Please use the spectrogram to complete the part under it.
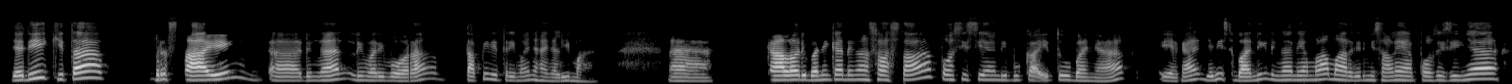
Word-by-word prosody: Jadi 255 +10 +3
kita 285 +5 +6 0.5
bersaing, 225 +2 +5
eee, 180 -1 -3
dengan 195 +7 +1
5.000 185 -3 -4
orang 240 +8 -3 0.2
tapi 195 +6 -3
diterimanya 195 -1 -9
hanya 165 -3 -9
5. 170 -3 -9 0.9
Nah, 160 -2 -3 0.6
kalau 205 0 +9
dibandingkan 220 +2 0
dengan 220 0 -5
swasta, 225 - 0
posisi 225 -1 -6
yang 210 -1 -8
dibuka 200 0 -5
itu 205 +1 -6
banyak, 175 +6 -5 0.4
ya 170 -2 -6
kan, 200 +8 -4
jadi 195 +1 -6
sebanding 195 +5 -2
dengan 210 0 -5
yang 205 0 -5
melamar. 225 -4 0
Jadi 190 +1 -8
misalnya, 190 0 -5
posisinya, 200 +7 0
205 Hz, 125 wpm, -23 LUFS, 185-230 Hz, 0.9 s, kalau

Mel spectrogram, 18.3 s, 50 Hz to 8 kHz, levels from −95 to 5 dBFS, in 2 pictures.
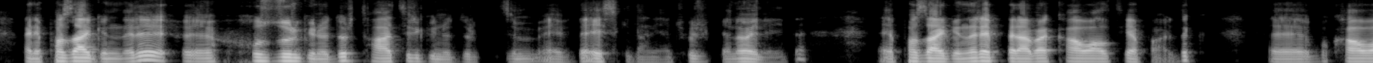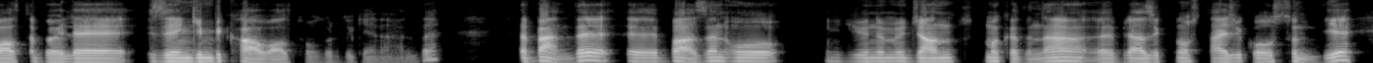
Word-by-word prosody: Hani 100 -2 -1
pazar 120 +2 +6
günleri, 110 +9 0
eee, 105 -2 -4
huzur 125 0 0
günüdür, 105 +3 -2
tatil 110 -4 -3
günüdür 90 -3 -13
bizim 95 -2 -16
evde 85 -1 -9
eskiden 85 -1 -8
çocukken 95 -1 -15
öyleydi. 85 -5 -4 0.5
Eee, - - -6
pazar 110 -1 +5
günleri 105 +4 +3
hep 120 -1 +3
beraber 105 +1 +5
kahvaltı 105 -2 0
yapardık. - - -7 0.5
Eee, 95 0 -6
bu - - -20
kahvaltı 105 0 +2
böyle 105 0 +2
zengin 115 0 +1
bir 115 - 0
kahvaltı 90 -1 -1
olurdu 90 0 -22
genelde. 85 -2 -16 0.7
Ben 95 +1 +4
de, 140 0 +2
eee, 110 -2 -2
bazen 120 +5 +1
o 115 -1 -1 0.3
yönümü 110 0 -6
canlı 110 0 +3
tutmak 115 -3 -7
adına, 115 +5 0
e, 105 -1 -4
birazcık 105 0 -3
nostaljik 105 0 -3
olsun 105 -4 -5
diye 140 +7 +2
105 Hz, 140 wpm, -24 LUFS, 95-115 Hz, 0.7 s, pazar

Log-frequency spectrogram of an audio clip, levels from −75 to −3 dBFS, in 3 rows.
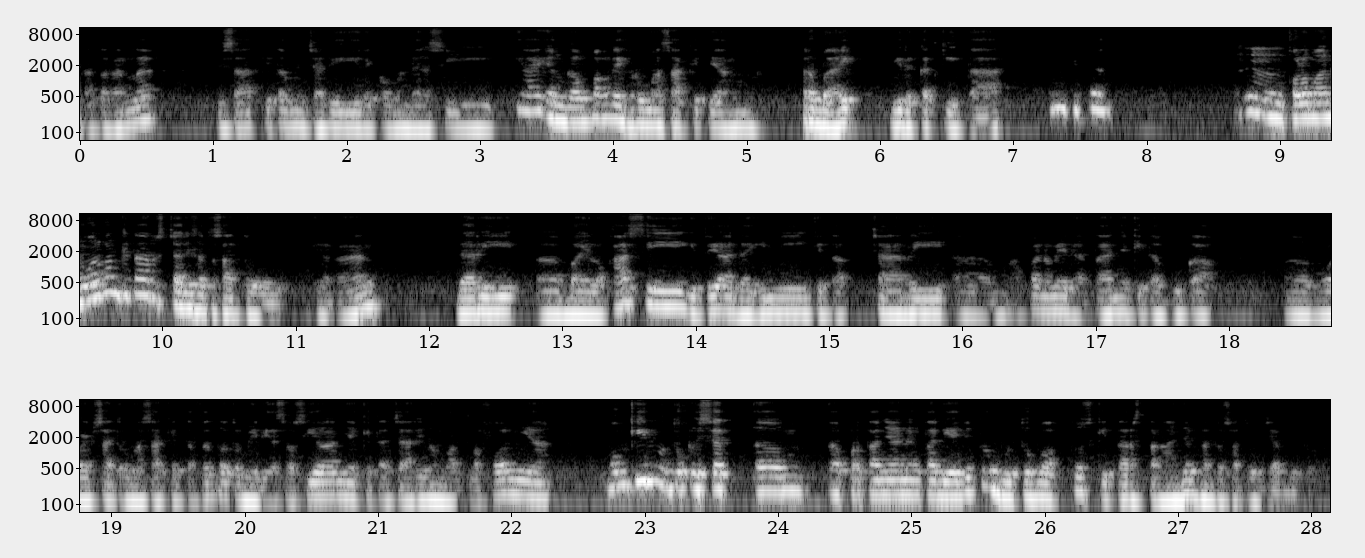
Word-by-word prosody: Katakanlah 120 +8 -3 0.5
di - - -4
saat 120 +1 -9
kita 140 0 -11
mencari 120 -1 -1
rekomendasi, 115 0 -2 0.2
ya 265 -1 -1
yang 175 -9 +4
gampang 170 +4 +1
deh 170 - +5
rumah 135 -1 +2
sakit 130 +2 -8
yang 120 -2 -1 0.3
terbaik 140 -2 +5 0.2
di 130 - +3
dekat 125 0 -1
kita, 115 -1 -6 0.3
itu 295 -2 +1
kita 285 - +1 1.1
mhm, 225 -6 +3
kalau 180 +1 +4
manual 210 +8 +5
kan 320 - +2
kita 285 0 +1
harus 230 -7 -5
cari 165 -4 +4
satu-satu 125 -5 0 0.5
ya 105 - -5
kan 125 +12 -1 0.5
dari, 130 +1 +3
eee, 115 0 -1
by 115 0 +5
lokasi 170 - +2
gitu 135 0 0
ya, 130 - -1
ada 115 - +3
ini 125 +1 +1
kita 115 -1 -8 0.2
cari, 120 -1 +1
mmm, 110 +1 -11
apa 145 - -10
namanya, 130 -5 -3
datanya 120 +3 -2
kita 125 -2 -7
buka, 115 0 -6 0.6
eee, 110 -1 -1
website 115 +1 -1
rumah 115 -2 +1
sakit 115 0 -7
tertentu 130 +4 -9
atau 130 -3 -5
media 110 -1 0
sosialnya, 135 +5 -1
kita 115 -2 -12
cari 115 -1 -2
nomor 110 -2 +2
teleponnya. 140 +6 -2 0.5
Mungkin 235 +6 +5
untuk 210 0 +1
riset, 200 0 +3
mmm, 175 -8 0
eee, 155 -1 -3
pertanyaan 150 0 0
yang - - -5
tadi 145 -1 +3
aja 140 +4 +4
tuh 215 +3 0
butuh 135 -1 +3
waktu 130 +5 -1
sekitar 125 -4 -4
1/2 115 0 +2
jam 145 - +1
atau 115 - -1
1 115 -1 -10
jam 85 -5 -13
itu. 85 - -19
125 Hz, 160 wpm, -19 LUFS, 115-150 Hz, 1.1 s, deh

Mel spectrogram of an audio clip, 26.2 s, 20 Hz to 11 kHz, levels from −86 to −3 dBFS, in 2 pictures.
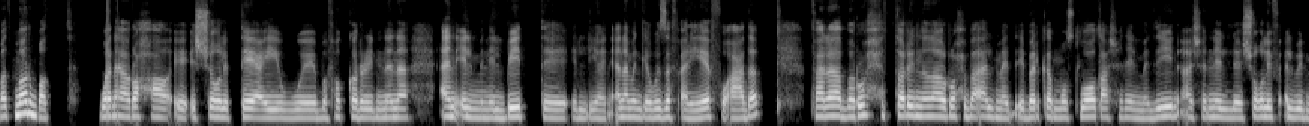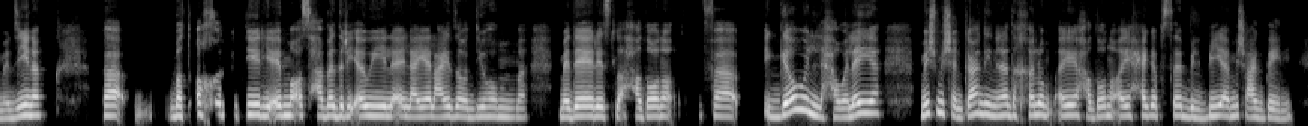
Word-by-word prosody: باتمرمط 210 -4 +4 0.5
وأنا 205 0 +3
راحة 195 -2 +1
أ 180 - -2
الشغل 185 +1 +1
بتاعي 175 -1 +1
وبافكّر 175 +2 -2
إن 175 0 -4
أنا 180 0 0 0.3
أنقِل 205 -1 +1
من 175 -1 -4
البيت 190 +4 +2 0.2
ال 170 0 -3
يعني 170 -2 -5
أنا 190 +1 +1
متجوّزة 185 0 0
في 185 - -8
أرياف 175 +4 +1
وقاعدة 170 +8 0 0.5
فأنا 210 +1 +3
باروح 210 +4 0
اضطر 220 0 +2
إن 210 -1 +1
أنا 205 -1 +2
اروح 205 +1 +1
بقى 200 0 +1
المد 180 -3 -3
باركب 185 +1 0
مواصلات 195 +2 +1
عشان 185 0 -5
المدين 180 +4 -1
عشان 190 +1 -4
ال 175 -2 -1
شُغلي 195 +2 +1
في 190 - -12
قلب 185 -1 -2
المدينة 190 +7 +1 0.6
فبتأخر 225 +2 -1
كتير 235 +2 +2
يا 210 - +3
إما 225 0 +3
أصحى 220 -1 -3
بدري 215 0 +2
أوي، 215 0 +4
لأ 210 - +1
العيال 205 0 +1
عايزة 205 +1 0
اودّيهم 195 -1 -3 0.3
مدارس، 205 +1 +3
لأ - - -1
حضانة، 205 +2 0 0.3
ف 220 - -8 0.5
الجو 260 - +5
اللي 245 -10 +3
حواليّا 235 +9 +1 0.4
مش 255 +5 +1
مشجعني 245 0 +1
إن 220 - 0
أنا 225 - +1
ادخلهم 225 0 -1
أي 230 +1 +1
حضانة 210 +1 -4
أي 210 +1 0
حاجة 220 +1 -2
بسبب 215 -2 -3
البيئة 210 +5 0
مش 215 +1 -5
عاجباني، 180 -3 -4
200 Hz, 155 wpm, -23 LUFS, 185-215 Hz, 0.6 s, الجو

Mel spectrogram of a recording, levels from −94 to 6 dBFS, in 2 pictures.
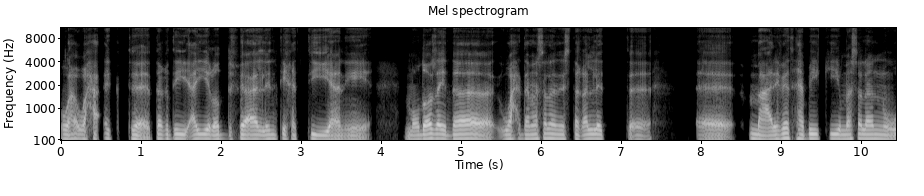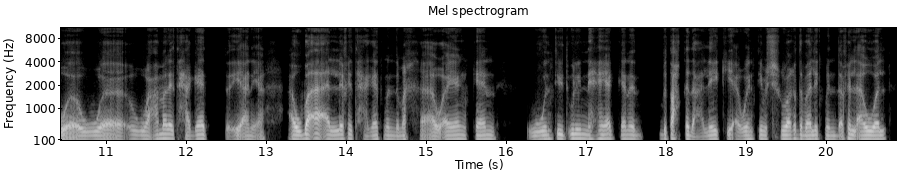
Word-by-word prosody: و 130 -1 +2
وحقِّك 135 -3 -3
ت - - -4 0.3
تاخدي 130 0 +1
أي 130 +1 +3
رَد 120 -1 0
فعل 120 0 +3
أنتِ 125 +1 -1
خدتيه، 115 0 -1
يعني - - -2 0.4
موضوع 115 +3 +4
زي 130 -2 +4
ده 125 - +4
واحدة 125 +1 -1
مثلًا 130 0 +1
استغلِّت 125 +1 0 0.3
آآ - - -5 0.6
آآ، - - -2 0.2
معرفِتها 125 +2 +2
بيكِ 130 +1 +2
مثلًا 130 -1 +2
و - - +1 0.2
و 110 +1 +1 0.3
وعملِت 120 +2 -1
حاجات 120 +3 -1 0.2
يعني - - -4 0.3
أو 115 0 +6
بقى 120 - +3
ألِّفت 120 +1 -1
حاجات 115 +3 -6
من 110 -1 -4
دِماغها 110 +1 -6
أو - - 0
أيًا 115 +1 0
كان، 115 0 0 0.4
وأنتِ 115 +5 -1
تقولي 130 +2 +1
إن 130 -2 -1
هي 120 +2 -1
كانت 120 -1 -4 0.2
بتحقد - - -1
عليكِ 110 +5 -3
أو 105 +2 -2
أنتِ 115 +1 -4
مش 120 0 -5
واخدة 120 0 +2
بالِك 115 +1 +2
من 110 -1 -3
ده - - -2
في 130 - -1
الأول، 115 0 +4
120 Hz, 145 wpm, -23 LUFS, 115-130 Hz, 0.6 s, أو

